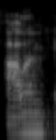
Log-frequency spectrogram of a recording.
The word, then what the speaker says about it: Ahlen: I was born in, it's pronounced Allen, A-H-L-E-N in West Germany.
